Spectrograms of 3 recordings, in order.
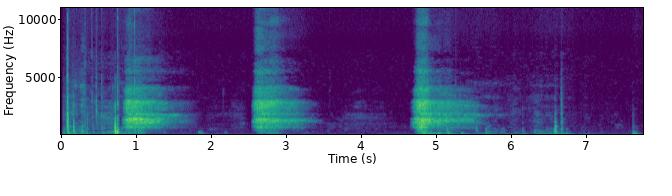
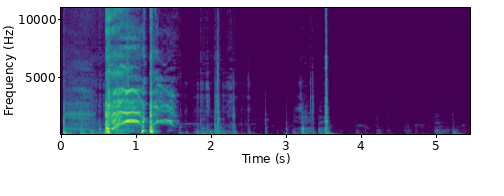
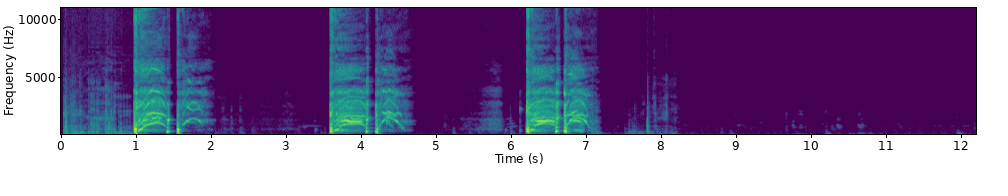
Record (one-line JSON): {"exhalation_length": "7.8 s", "exhalation_amplitude": 20764, "exhalation_signal_mean_std_ratio": 0.42, "cough_length": "5.5 s", "cough_amplitude": 32768, "cough_signal_mean_std_ratio": 0.27, "three_cough_length": "12.2 s", "three_cough_amplitude": 32768, "three_cough_signal_mean_std_ratio": 0.31, "survey_phase": "beta (2021-08-13 to 2022-03-07)", "age": "45-64", "gender": "Female", "wearing_mask": "No", "symptom_cough_any": true, "symptom_new_continuous_cough": true, "symptom_runny_or_blocked_nose": true, "symptom_fatigue": true, "symptom_headache": true, "symptom_change_to_sense_of_smell_or_taste": true, "symptom_loss_of_taste": true, "symptom_onset": "3 days", "smoker_status": "Never smoked", "respiratory_condition_asthma": false, "respiratory_condition_other": false, "recruitment_source": "Test and Trace", "submission_delay": "2 days", "covid_test_result": "Positive", "covid_test_method": "ePCR"}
